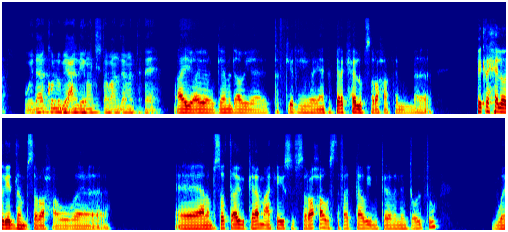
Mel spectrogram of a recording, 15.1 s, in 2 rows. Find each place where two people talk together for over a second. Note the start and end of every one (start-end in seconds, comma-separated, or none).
none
